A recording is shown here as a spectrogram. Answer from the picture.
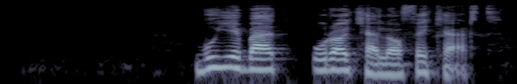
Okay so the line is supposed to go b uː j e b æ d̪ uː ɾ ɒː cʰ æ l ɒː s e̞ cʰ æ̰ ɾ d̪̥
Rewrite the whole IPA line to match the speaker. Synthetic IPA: b uː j e b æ d̪ uː ɾ ɒː cʰ æ l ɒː f e̞ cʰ æ̰ ɾ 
